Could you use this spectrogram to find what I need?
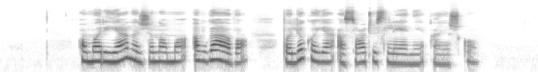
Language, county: Lithuanian, Alytus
